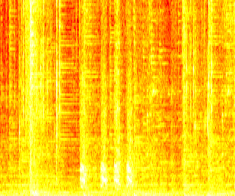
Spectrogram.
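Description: A dog barks in a video game, a quick run of four short yips near the middle, set against a steady backdrop of game sound and music.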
